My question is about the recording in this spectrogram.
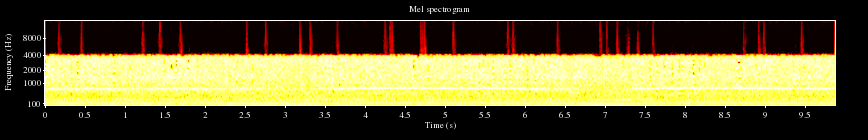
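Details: Wood-Mizer LT40HD sawmill engine with a newly installed replacement carburetor: steady, even note that stays fast and never settles. The idle won't adjust down, and the owner suspects the governor linkage was hooked up wrong.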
